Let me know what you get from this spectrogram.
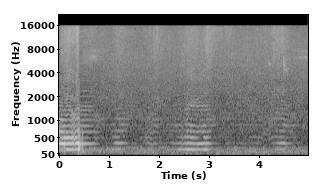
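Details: Tree bumblebee nest humming in short, uneven bursts of buzzing that fade and return every second or so, opening with a sharp knock or crackle.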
